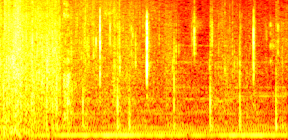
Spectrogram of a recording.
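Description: Footsteps patter on a stone floor.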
